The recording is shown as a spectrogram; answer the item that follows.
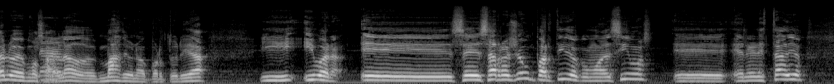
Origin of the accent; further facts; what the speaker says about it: Uruguay; Como uruguayos y como orientales tenemos que señalar que no nos gustó, que nos afecta nuestra identidad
